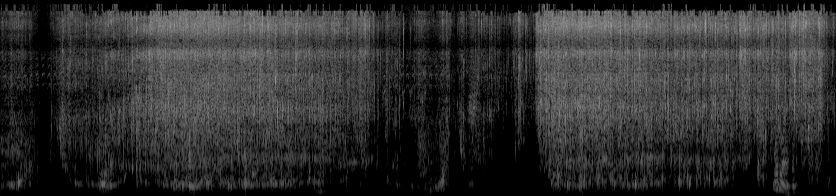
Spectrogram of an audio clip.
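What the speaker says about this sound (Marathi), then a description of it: "याला या पद्धतीला सायफन पद्धत असं म्हणतात या पद्धतीने पाणी बाहेर काढणे" A steady rush of water draining from a farm field through a siphon pipe, with gurgling breaks where the flow briefly stops, then resumes strongly.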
